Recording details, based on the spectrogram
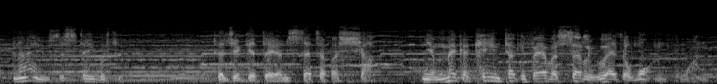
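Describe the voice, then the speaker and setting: An actor playing a gruff, stubborn frontier trail man in a western radio drama, with a rustic American dialect and emphatic delivery. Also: lowish voice. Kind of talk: old-time western radio drama acting. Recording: dull old radio recording with music.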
